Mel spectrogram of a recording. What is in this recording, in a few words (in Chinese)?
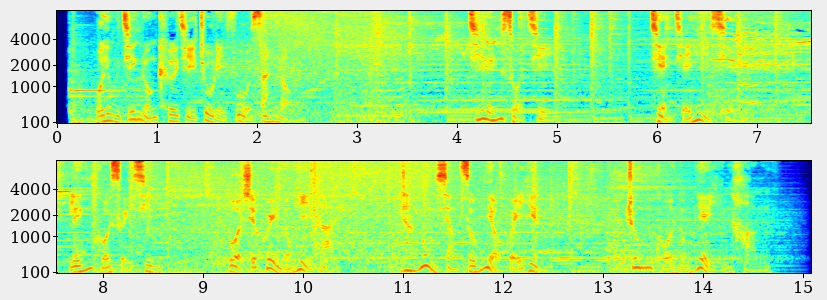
国语男 广告 银行类; 中国农业银行15秒形象篇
